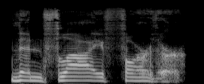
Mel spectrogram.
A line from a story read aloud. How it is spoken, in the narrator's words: Taryn growls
